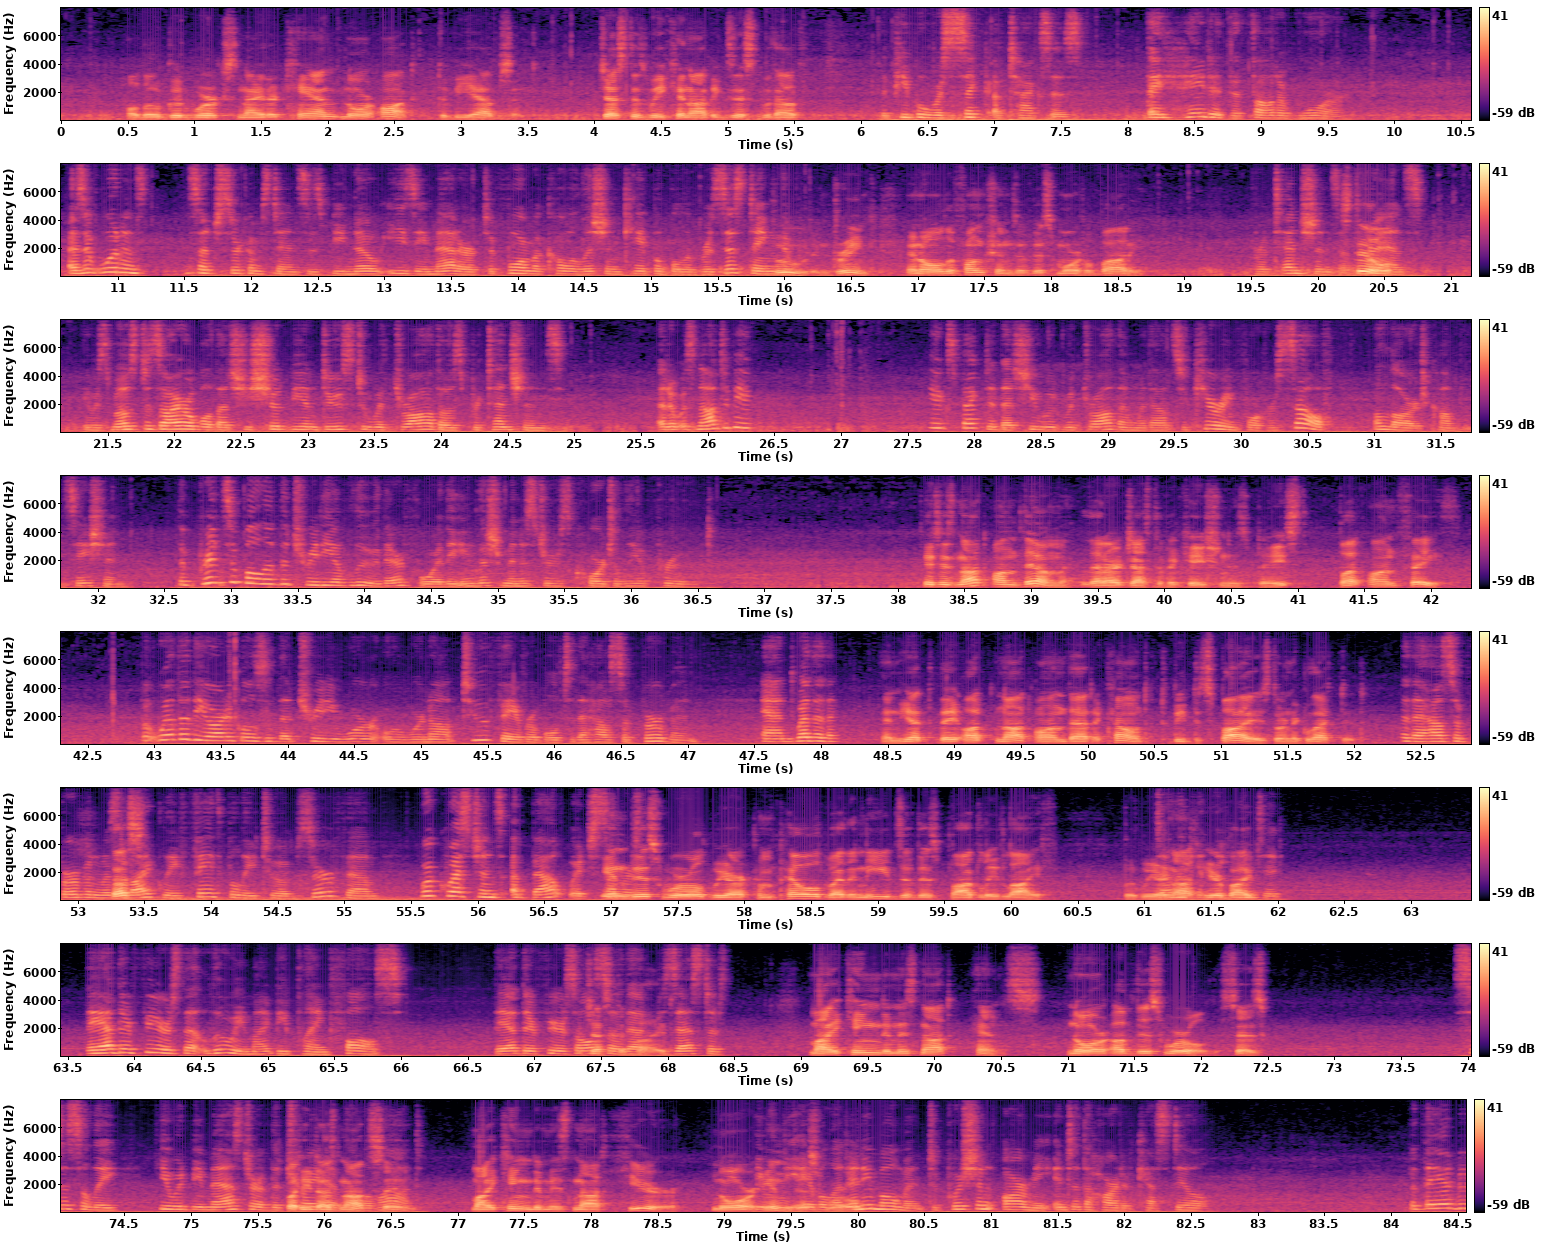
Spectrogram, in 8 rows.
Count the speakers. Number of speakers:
2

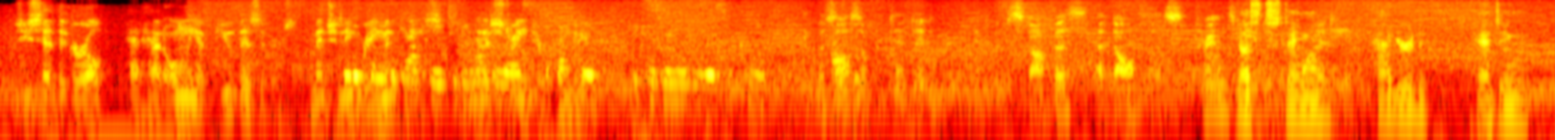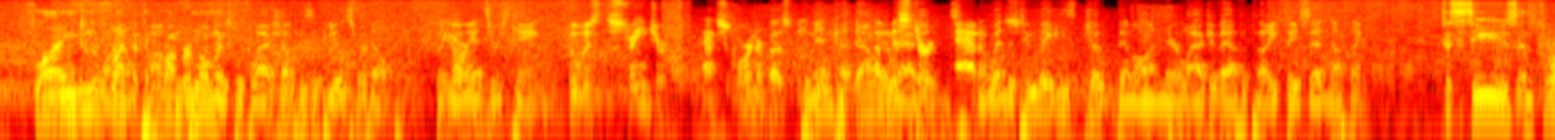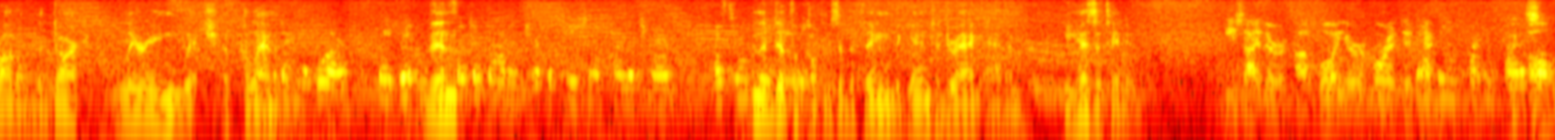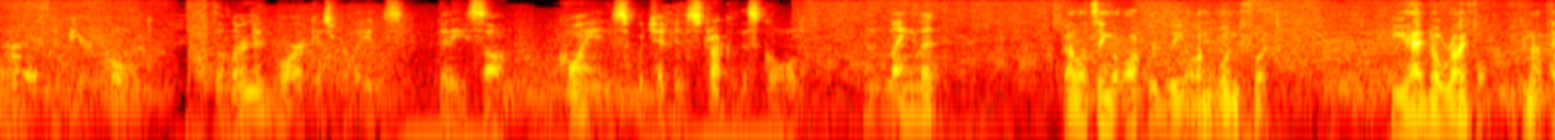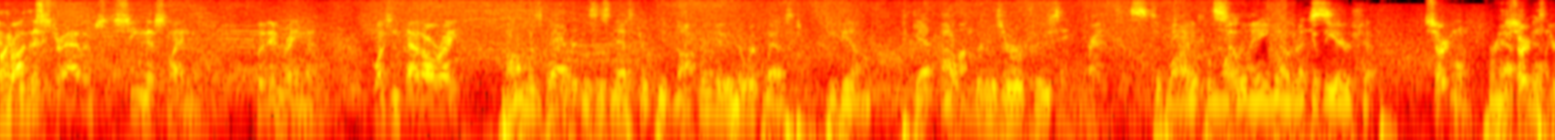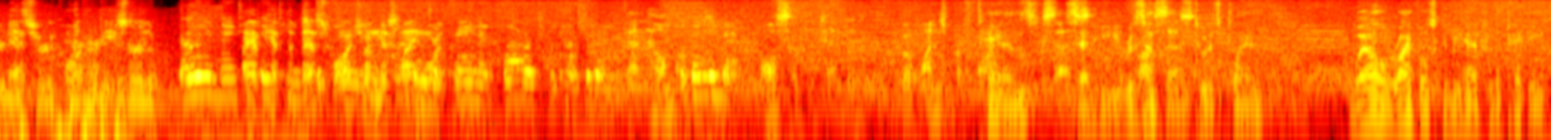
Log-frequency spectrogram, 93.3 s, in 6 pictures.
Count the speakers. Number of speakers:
5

